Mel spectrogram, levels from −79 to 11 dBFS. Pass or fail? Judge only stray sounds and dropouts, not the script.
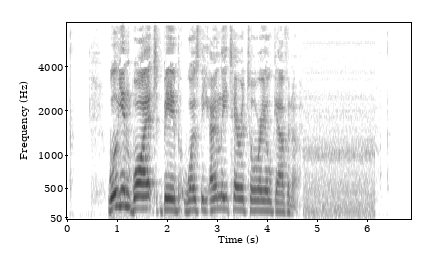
pass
